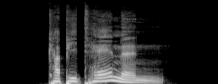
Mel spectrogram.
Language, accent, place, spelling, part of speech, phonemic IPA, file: German, Germany, Berlin, Kapitänin, noun, /kapiˈtɛːnɪn/, De-Kapitänin.ogg
- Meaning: female captain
